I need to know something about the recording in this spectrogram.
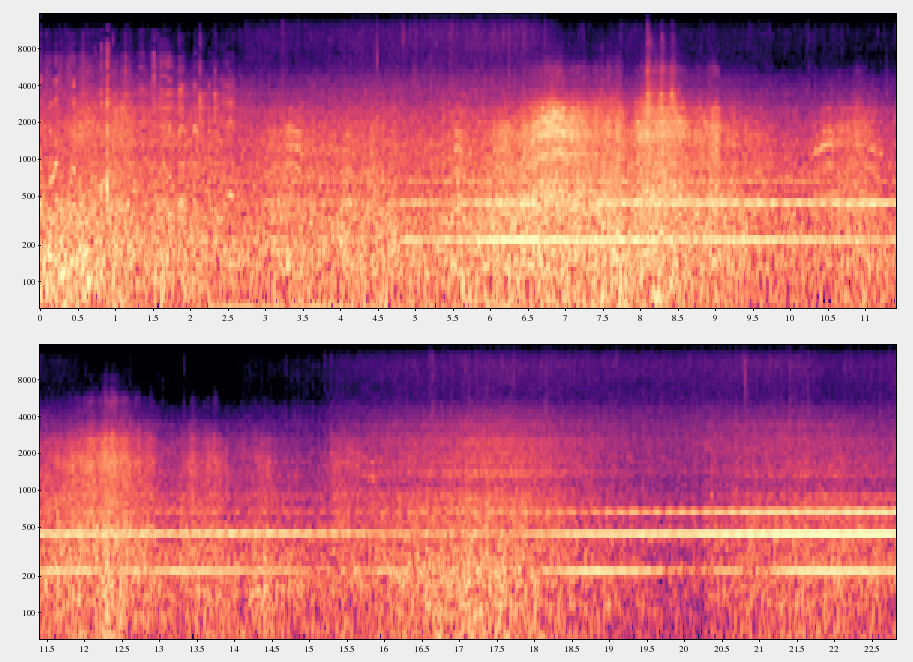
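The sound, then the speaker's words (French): Strong wind whips loudly and steadily around a boat at sea amid energetic waves, rising in gusty surges, with a low droning hum running underneath throughout. “Plus parce que j'ai le vent qui fouette dans la guêpiche.”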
